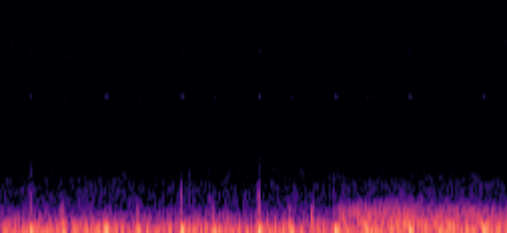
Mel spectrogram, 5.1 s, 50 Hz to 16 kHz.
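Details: Normal heart sounds of a female, auscultated with various stethoscopes at Erb's point, mitral, tricuspid, aortic and pulmonic areas: regular low thumps near 80 a minute, no added sounds.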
